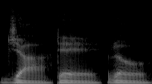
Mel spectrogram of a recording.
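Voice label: "jatero", concatenated syllables; Affixing experiment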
